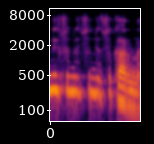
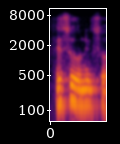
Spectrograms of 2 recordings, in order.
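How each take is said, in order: First: Sharp high-pitched call to halt the car; calling out to stop. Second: Said in the usual way. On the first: Retold or imitated. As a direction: cry out ನಿಲ್ಸು ನಿಲ್ಸು much higher, urgently flagging a car down.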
